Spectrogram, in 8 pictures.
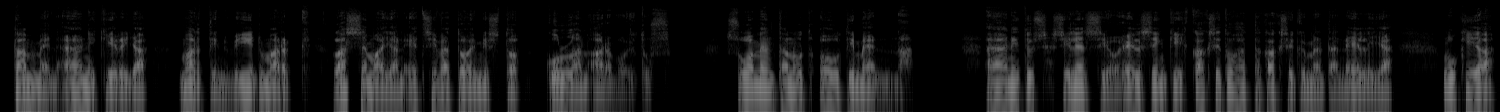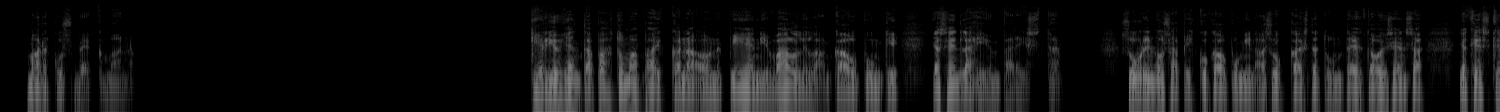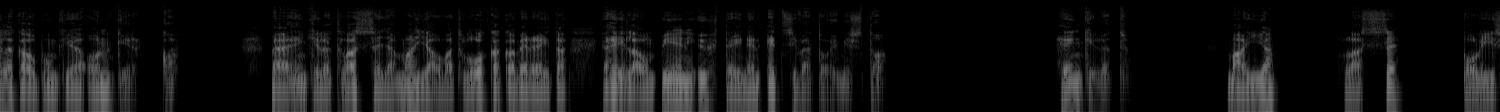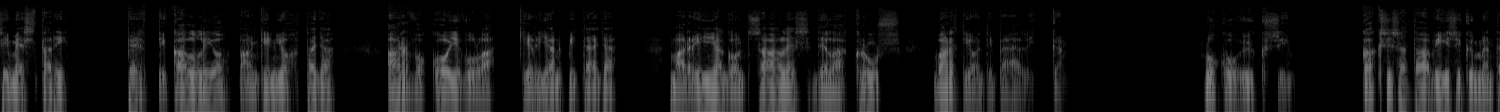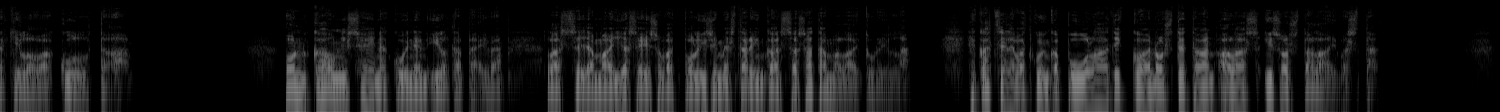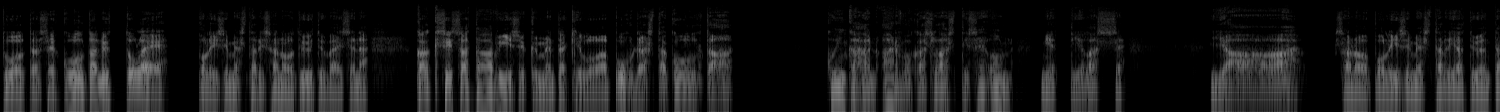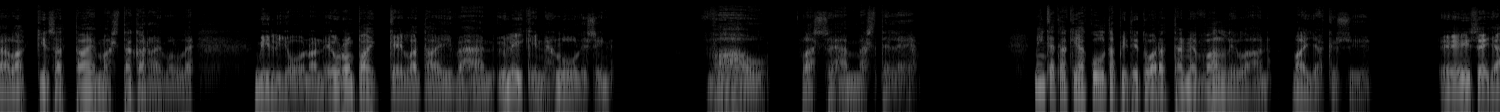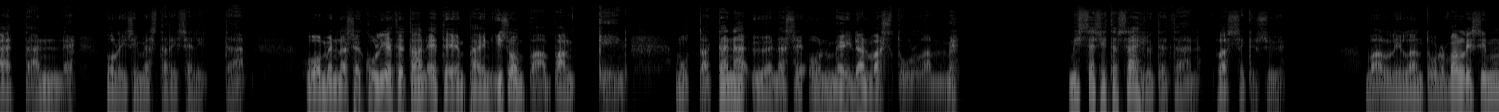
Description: Kullan arvoitus. Lasse-Maijan etsivätoimisto – Ljudbok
